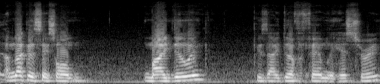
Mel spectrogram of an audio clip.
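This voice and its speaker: A man's fairly high voice with a slight Brooklyn accent and ordinary pitch variation, plus noticeable background noise. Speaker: martial arts grandmaster and school owner. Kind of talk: TV interview. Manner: conversational, with hesitations and restarts.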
